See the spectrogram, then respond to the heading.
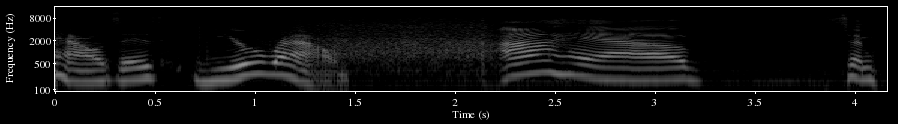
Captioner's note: natural sound: greenhouse sprinkler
